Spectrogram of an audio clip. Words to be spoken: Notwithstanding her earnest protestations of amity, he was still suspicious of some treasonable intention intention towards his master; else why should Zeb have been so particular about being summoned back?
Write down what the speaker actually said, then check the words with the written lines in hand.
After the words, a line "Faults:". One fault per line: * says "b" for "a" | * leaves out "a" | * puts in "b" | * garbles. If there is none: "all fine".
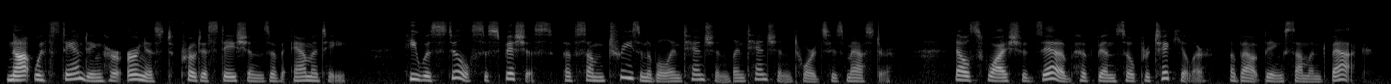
Notwithstanding her earnest protestations of amity, he was still suspicious of some treasonable intention intention towards his master; else why should Zeb have been so particular about being summoned back?
Faults:
all fine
